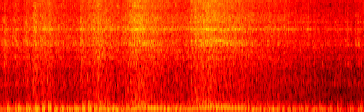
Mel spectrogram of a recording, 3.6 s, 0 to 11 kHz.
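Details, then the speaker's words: 1994 Kawasaki Vulcan 500, 12,266 miles, second start in 3 years after oil and filter change: lumpy slightly uneven low thrum with valve clatter, idling well; just a noisy little engine. "i think that sounds good it's idling really good"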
